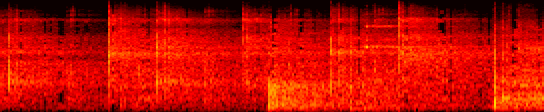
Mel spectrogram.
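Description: Table tennis ball being hit back and forth in a fast rally: a rapid series of sharp clicks of the celluloid-type ball off the rubber bats and the table top, several hits a second, each with a short ring of hall echo.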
